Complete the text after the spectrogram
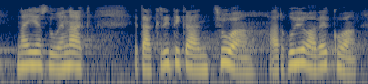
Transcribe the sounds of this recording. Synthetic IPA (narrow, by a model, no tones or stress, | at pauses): naje̞zd̪ue̞nak | e̞t̪akɾit̪ikaːnt͡sua̰ːɾɣ̞uðioɣaβe̞ko̞a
